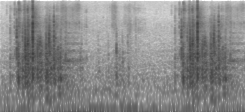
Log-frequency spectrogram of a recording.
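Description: Paper sheets held in audience members' hands rustle and crinkle in two short bursts, a crisp, dry crackling that swells, fades to near quiet, then returns. Soft, with no voices.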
